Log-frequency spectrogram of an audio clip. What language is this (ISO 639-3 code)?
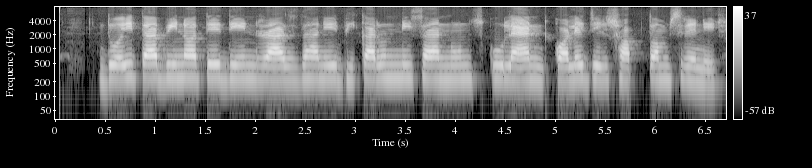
ben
